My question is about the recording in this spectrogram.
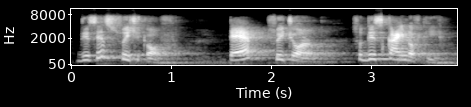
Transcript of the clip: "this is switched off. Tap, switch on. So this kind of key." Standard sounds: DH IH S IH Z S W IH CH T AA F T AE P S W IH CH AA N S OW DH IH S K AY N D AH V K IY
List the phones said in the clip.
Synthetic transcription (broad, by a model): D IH S IH Z S W IH CH T AA F T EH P S W IH CH AA N S OW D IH S K AY N D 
